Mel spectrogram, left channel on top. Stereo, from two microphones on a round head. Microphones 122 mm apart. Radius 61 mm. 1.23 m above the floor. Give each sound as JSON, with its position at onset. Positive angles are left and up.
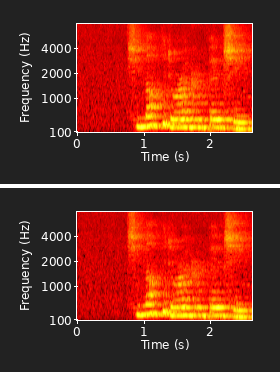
{"t": 0.8, "sound": "a woman speaking", "side_deg": -15, "distance_m": 2.0}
